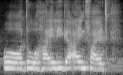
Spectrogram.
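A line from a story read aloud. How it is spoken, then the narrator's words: Exclamation. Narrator (German): rief da Nina aus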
